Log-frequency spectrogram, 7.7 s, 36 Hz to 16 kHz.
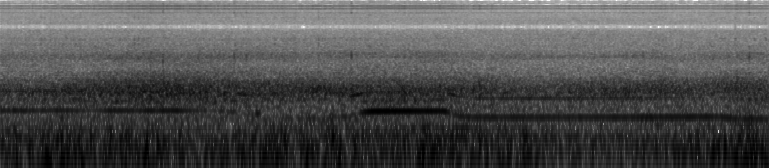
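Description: Distant whine of an RC aerobatic plane's Motrofly 3615 625KV brushless motor and propeller flying overhead. It is a steady tone that breaks off about two seconds in, returns near the middle, then settles lower, pitch following the throttle, over a low rumble.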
